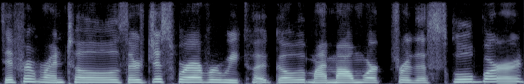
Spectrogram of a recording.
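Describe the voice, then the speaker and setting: On a very clean recording with a silent background, a woman with a normal speaking voice talks at a fairly high pitch with ordinary pitch variation. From Minnesota. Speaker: domestic abuse survivor and business owner. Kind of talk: personal testimony interview.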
